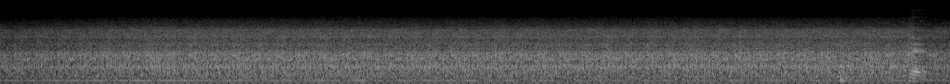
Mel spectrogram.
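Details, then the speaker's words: 1960s AEC Routemaster London bus RM7, engine idling to build brake pressure after the stop flag rises: one metallic clunk from underneath as the cut-off switch kicks in, signalling full brake system pressure. "but then what we have to do is wait until we hear a metallic clunk coming from the underside of the bus that's the cutoff switch and that tells us the brakes are up to full pressure"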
